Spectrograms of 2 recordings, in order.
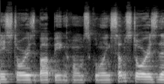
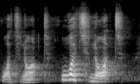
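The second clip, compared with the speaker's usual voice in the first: put-on British accent, slow, words drawn out; 3 semitones higher than usual. Speaker repeating a word, joking that today they are british, british accent. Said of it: "I'm British".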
